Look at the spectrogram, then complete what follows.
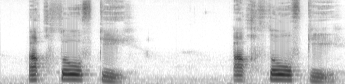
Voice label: "akrofke", Muscogee

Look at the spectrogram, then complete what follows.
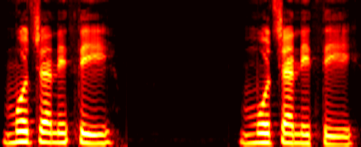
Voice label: "mocv nere", Muscogee

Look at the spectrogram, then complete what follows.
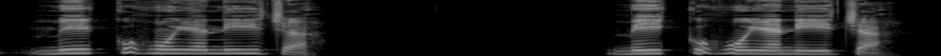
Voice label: "mekko hoyvnecv", Muscogee

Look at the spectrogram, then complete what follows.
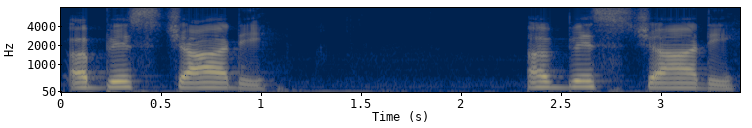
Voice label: "vpes cate", muscogee

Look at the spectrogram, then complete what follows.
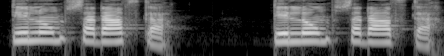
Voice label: "telomh svtarkv", Muscogee

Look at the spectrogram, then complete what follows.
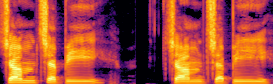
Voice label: "cvmcvpe", Muscogee

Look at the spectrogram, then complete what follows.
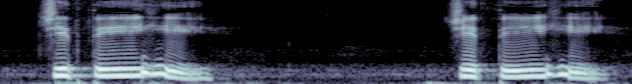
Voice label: "cerehe", Muscogee

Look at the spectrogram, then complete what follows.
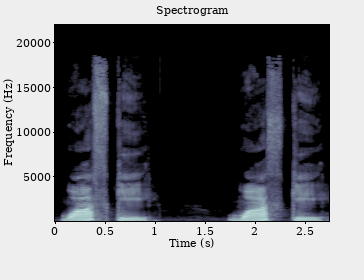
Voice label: "warke", Muscogee

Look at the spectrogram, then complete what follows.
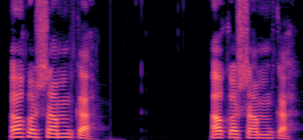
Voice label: "Vkvsvmkv", Muscogee

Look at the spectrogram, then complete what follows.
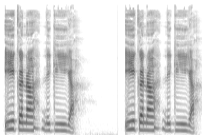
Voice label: "ekvnv nekeyv", Muscogee

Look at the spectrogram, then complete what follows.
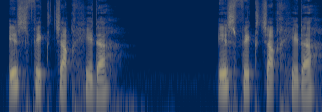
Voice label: "esfekcakhetv", Muscogee

